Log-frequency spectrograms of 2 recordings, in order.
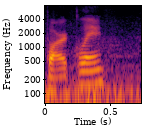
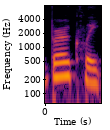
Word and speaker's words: Berkeley: Lord Berkeley. – It was a philosopher from Dublin, Ireland. It's actually supposed to be pronounced Berkeley.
